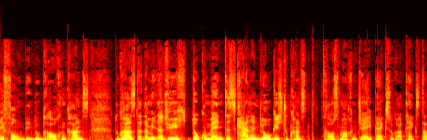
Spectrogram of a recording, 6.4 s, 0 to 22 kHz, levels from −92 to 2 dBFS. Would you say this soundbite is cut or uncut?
cut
